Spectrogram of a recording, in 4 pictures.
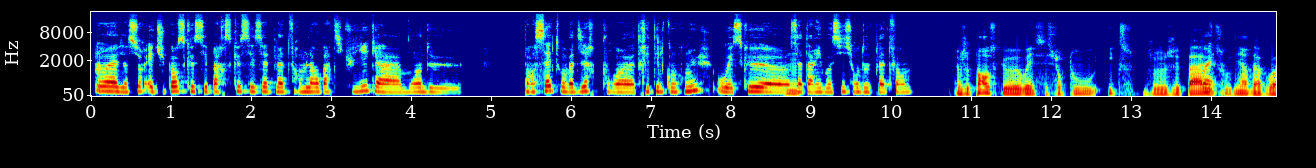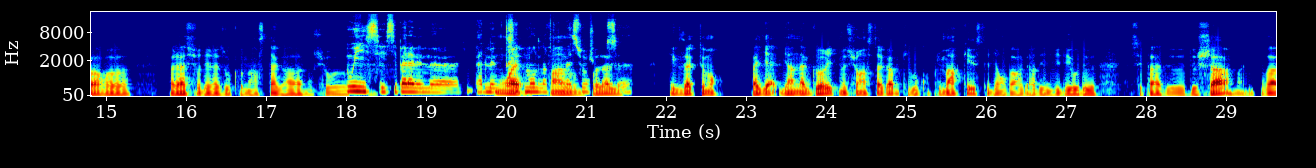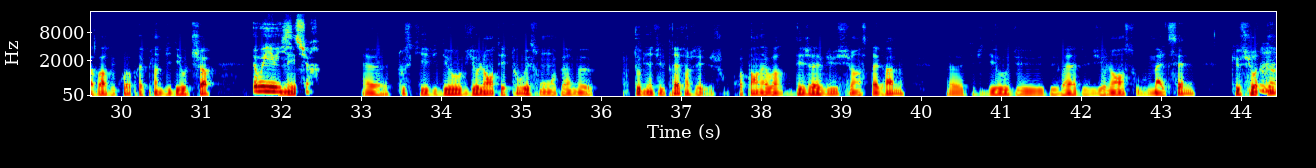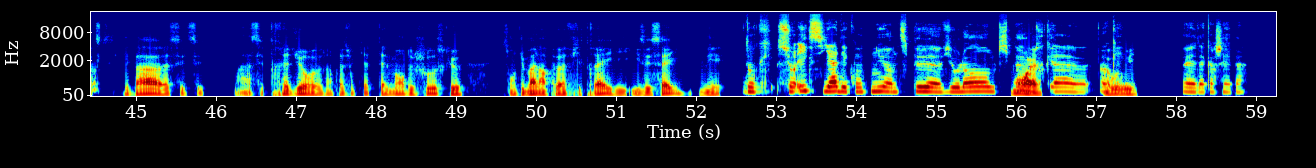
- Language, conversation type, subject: French, podcast, Comment fais-tu pour bien dormir malgré les écrans ?
- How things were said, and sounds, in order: stressed: "traitement"; tapping; other background noise; stressed: "très"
